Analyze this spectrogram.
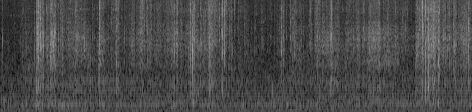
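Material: Leaves.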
